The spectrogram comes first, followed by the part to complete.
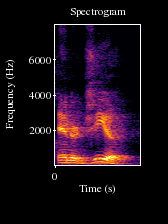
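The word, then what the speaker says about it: ἐνέργεια: that word working there in the Greek is pronounced energia which is where you get the word energy from all right which goes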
